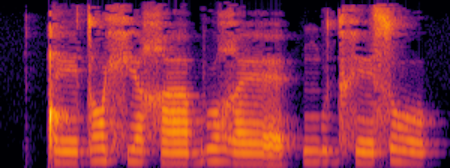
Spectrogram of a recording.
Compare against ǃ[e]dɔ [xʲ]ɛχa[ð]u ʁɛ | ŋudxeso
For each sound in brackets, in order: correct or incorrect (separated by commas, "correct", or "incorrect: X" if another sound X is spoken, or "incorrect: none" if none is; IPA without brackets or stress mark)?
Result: correct, correct, incorrect: b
